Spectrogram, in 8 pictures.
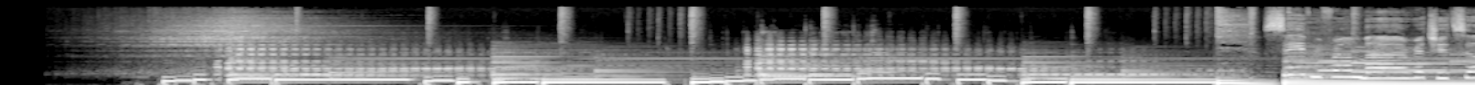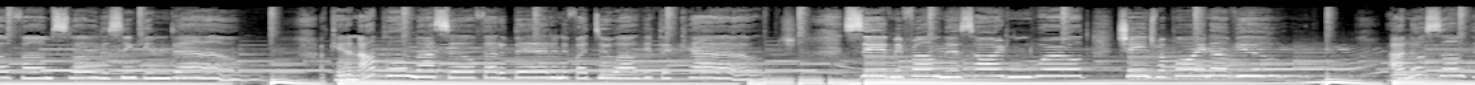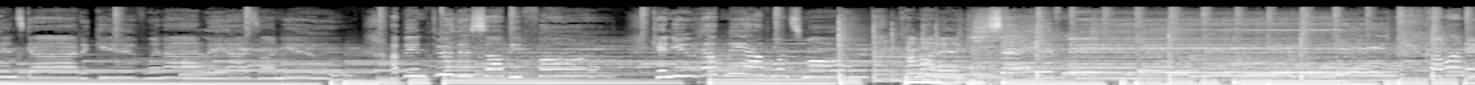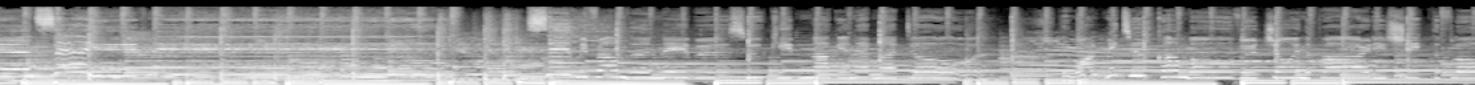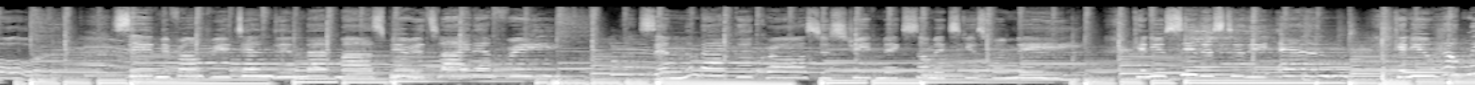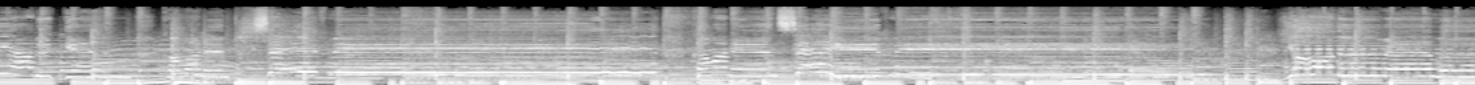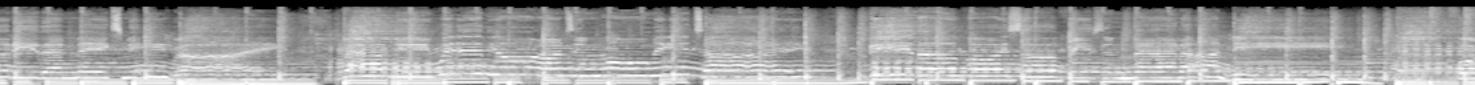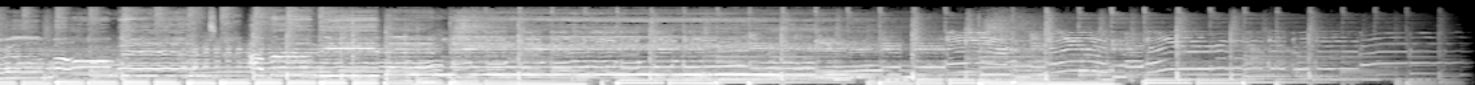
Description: (Pop/Jazz)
